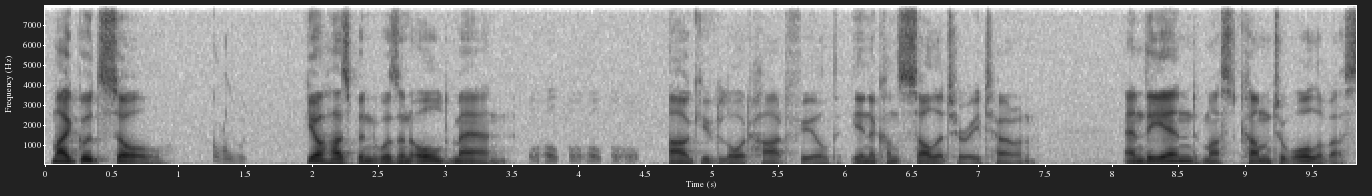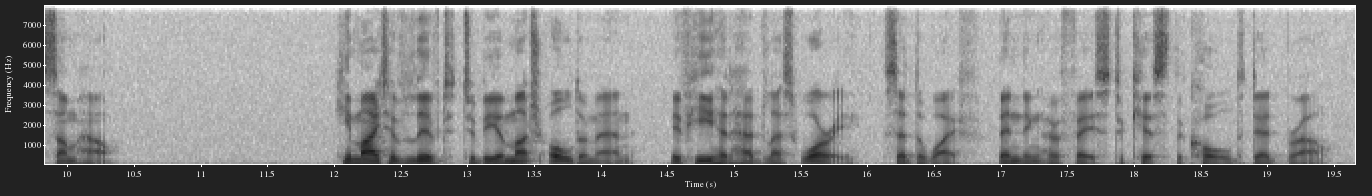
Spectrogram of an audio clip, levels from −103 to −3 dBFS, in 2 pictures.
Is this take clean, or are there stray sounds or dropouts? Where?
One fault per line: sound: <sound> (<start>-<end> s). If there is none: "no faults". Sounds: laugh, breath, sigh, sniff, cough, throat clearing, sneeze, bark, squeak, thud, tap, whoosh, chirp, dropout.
sound: chirp (1.3-1.6 s)
sound: laugh (3.6-4.5 s)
